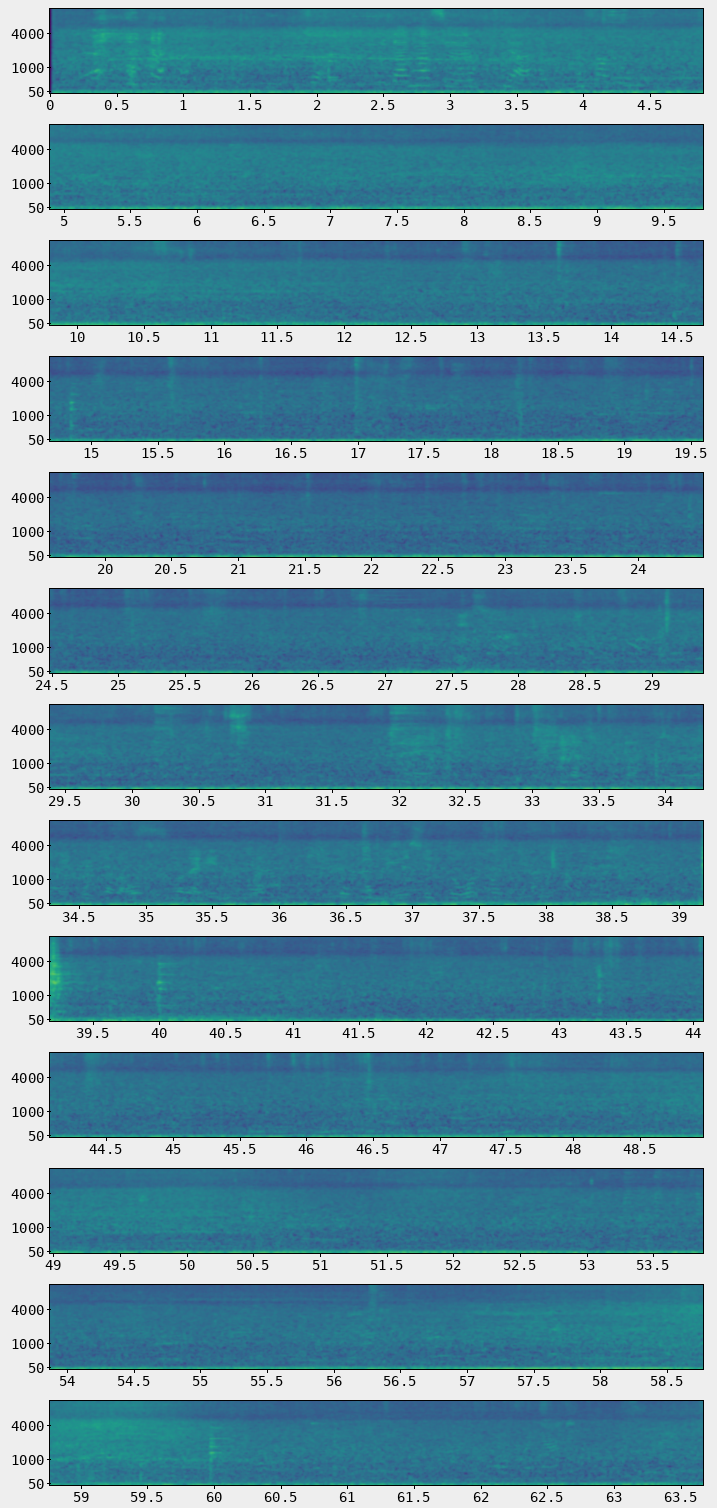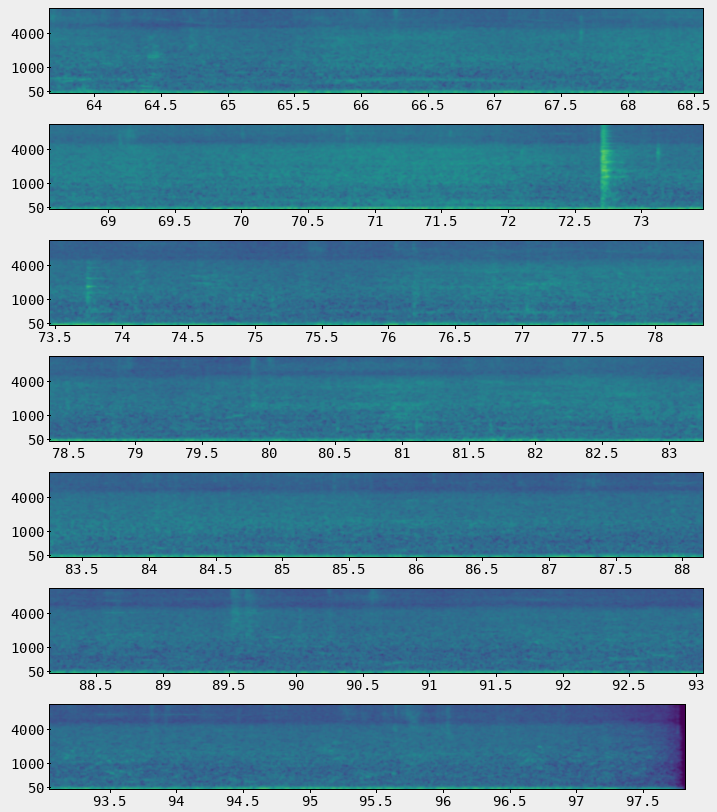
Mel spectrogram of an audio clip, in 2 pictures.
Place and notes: lockerer kanaldeckel auf dem fussgänger trottoir, verkehrslärm, gesprächfetzen und schritte, nachmittags mit böigen winden
soundmap nrw: social ambiences/ listen to the people - in & outdoor nearfield recordings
